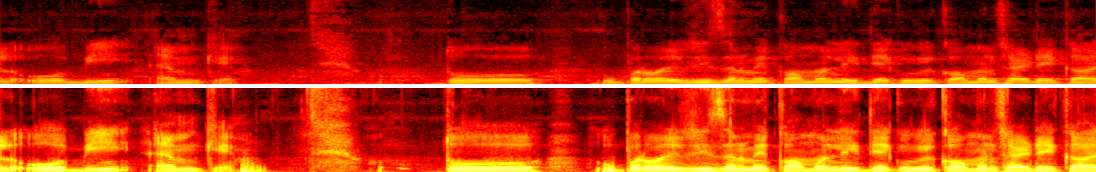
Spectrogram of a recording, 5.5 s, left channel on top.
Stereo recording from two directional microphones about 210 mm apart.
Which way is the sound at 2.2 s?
50° right (ahead or behind).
